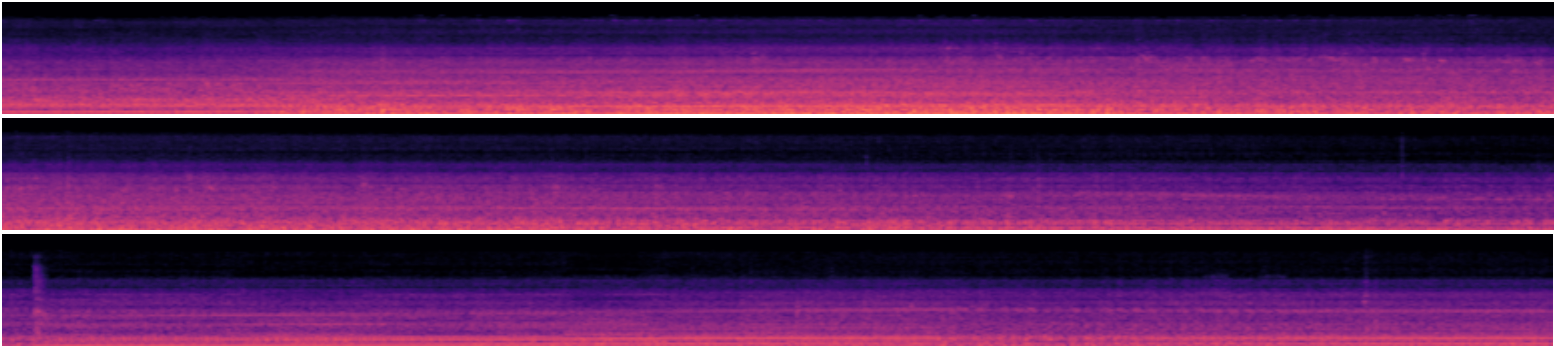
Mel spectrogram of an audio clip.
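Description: Yamaha motorcycle engine running under way on the road. Its note climbs and grows louder from about two to seven seconds in as the bike accelerates, settles to a steady cruise, then climbs again in the last third.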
